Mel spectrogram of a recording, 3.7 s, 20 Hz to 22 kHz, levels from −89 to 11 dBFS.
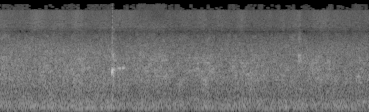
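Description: At 1.12 to 1.14 s the input was likely driven too hard, about 16 dB past the converter's ceiling, causing microphone overload. Around a fifth of the samples in that burst are flattened at the limit, so the loudest speech peak gets a harsh, crackling edge.

At 1.14 s, right after that peak, the software likely cut the device's input gain in one step of about 2 dB, a microphone volume stepped down. Speech and background together drop slightly but abruptly in level from that point.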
